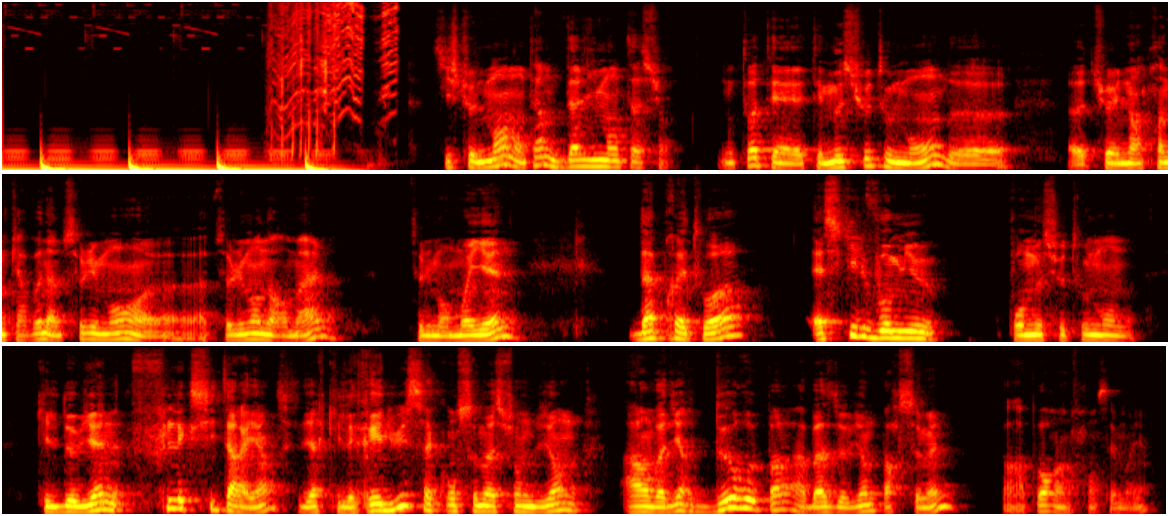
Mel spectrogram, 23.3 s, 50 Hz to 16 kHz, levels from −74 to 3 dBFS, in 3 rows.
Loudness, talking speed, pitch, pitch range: -21 LUFS, 170 wpm, 125 Hz, 105-150 Hz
